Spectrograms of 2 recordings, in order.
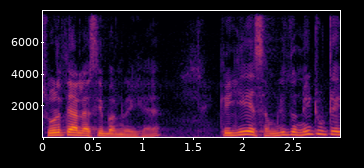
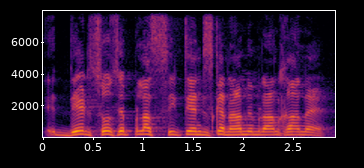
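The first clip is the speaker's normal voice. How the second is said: louder, higher, insistent voice; heated rebuttal; 5 semitones higher, 7 dB louder than usual. Real, not acted. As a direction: cut in forcefully to set them straight. Heated rebuttal over interviewer's talk. (اونچی آواز میں پرزور تردید)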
